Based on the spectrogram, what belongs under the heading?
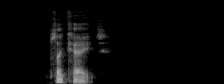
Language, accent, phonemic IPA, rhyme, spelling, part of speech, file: English, Australia, /pləˈkeɪt/, -eɪt, placate, verb / adjective, En-au-placate.ogg
- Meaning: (verb) To calm; to bring peace to; to influence someone who was furious to the point that they become content or at least no longer irate; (adjective) Placid, peaceful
